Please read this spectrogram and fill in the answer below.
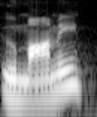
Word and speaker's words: umami: The last one that's here is actually pronounced umami.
